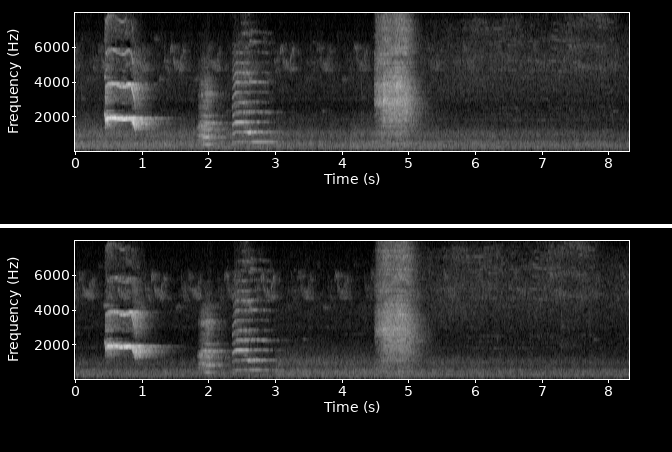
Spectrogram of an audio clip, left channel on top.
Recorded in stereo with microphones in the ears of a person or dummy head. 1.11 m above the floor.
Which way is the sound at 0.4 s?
55° left (ahead or behind).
